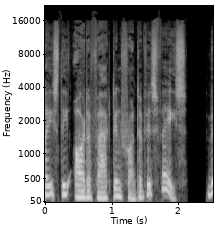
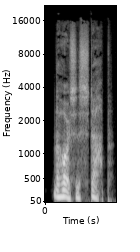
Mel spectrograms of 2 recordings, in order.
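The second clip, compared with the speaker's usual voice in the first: plain reading voice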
